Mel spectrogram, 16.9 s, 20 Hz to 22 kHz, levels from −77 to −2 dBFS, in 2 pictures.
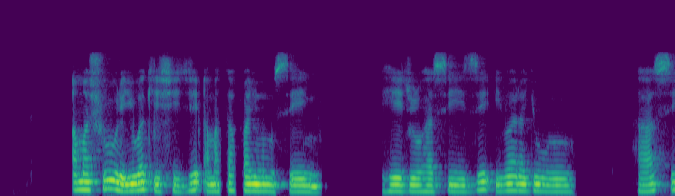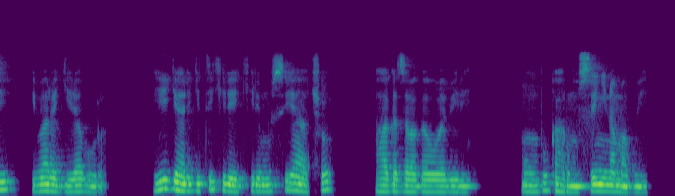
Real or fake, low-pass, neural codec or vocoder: real; 7.2 kHz; none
